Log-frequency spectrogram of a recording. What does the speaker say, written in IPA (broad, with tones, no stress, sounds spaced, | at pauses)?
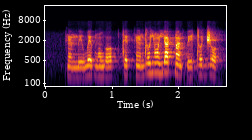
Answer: k ɛ̃˧ m e˧ w ɛ˧ b ɔ̃˧ w ɔ˧ | t ɛ˧ k ɛ̃˧ d ɔ˦ j ɔ̃˦ j a˦ k͡p ã˦˨ k͡p e˧ d ɔ˦ d͡ʒ ɔ˦˨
